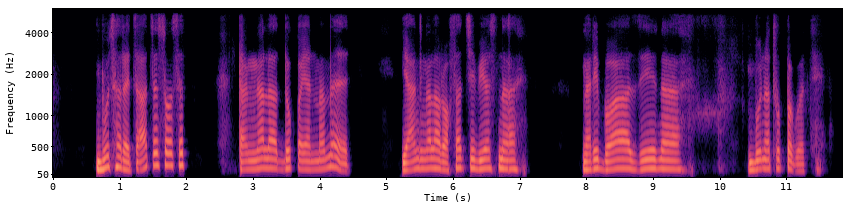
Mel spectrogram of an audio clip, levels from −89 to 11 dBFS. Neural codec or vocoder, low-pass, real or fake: codec, 24 kHz, 0.9 kbps, DualCodec; 5.4 kHz; fake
